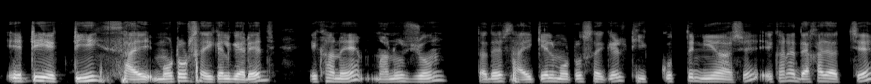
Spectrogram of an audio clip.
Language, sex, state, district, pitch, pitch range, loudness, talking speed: Bengali, male, West Bengal, North 24 Parganas, 140 Hz, 130-150 Hz, -16 LUFS, 125 wpm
